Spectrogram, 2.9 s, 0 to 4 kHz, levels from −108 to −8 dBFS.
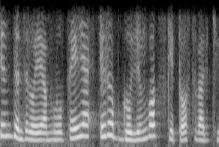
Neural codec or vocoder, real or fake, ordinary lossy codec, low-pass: codec, 16 kHz in and 24 kHz out, 0.6 kbps, FocalCodec, streaming, 2048 codes; fake; Opus, 64 kbps; 3.6 kHz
